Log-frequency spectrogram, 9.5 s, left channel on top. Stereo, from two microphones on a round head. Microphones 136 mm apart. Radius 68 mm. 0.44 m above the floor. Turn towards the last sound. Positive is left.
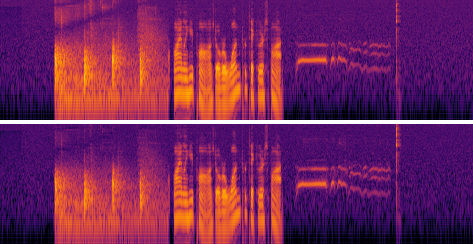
turn(degrees=-40)  # may be behind; listen again after turning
